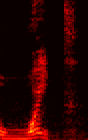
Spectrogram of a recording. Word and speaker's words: white: 들어가서 화이트라고 많이들 하시는데 화이트가 아니고 이 H는 묵음입니다. 그래서 white, white예요.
